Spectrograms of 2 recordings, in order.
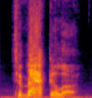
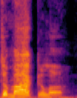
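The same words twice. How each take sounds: First: It is said in a plain American accent. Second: It is said in a put-on Italian accent.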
